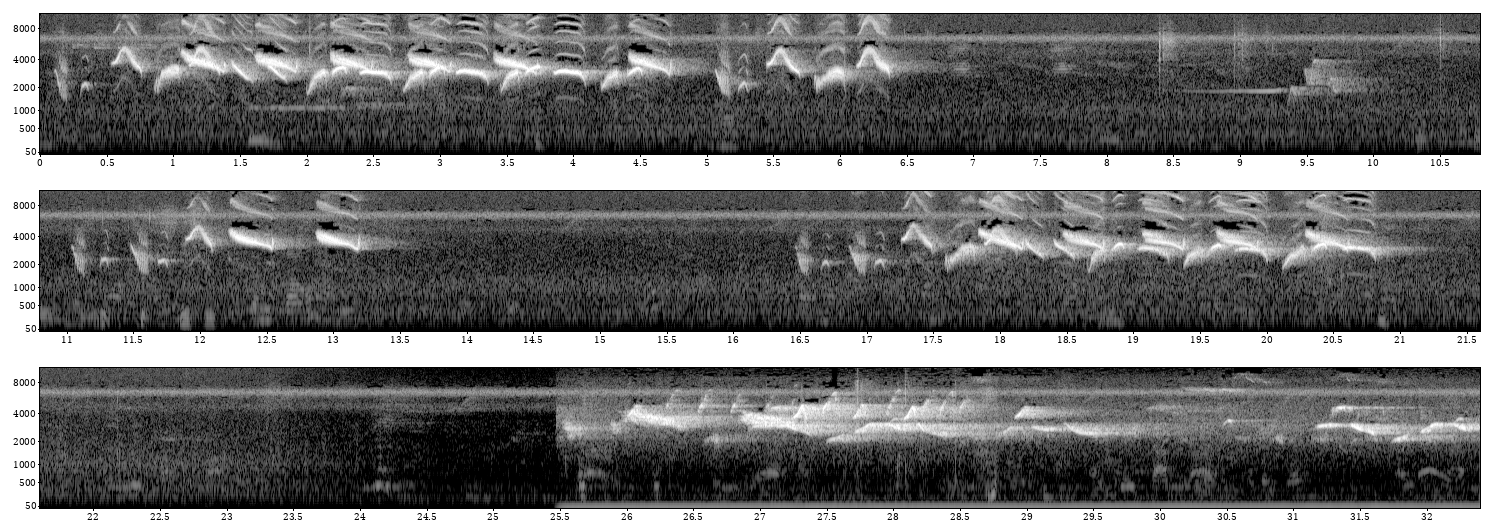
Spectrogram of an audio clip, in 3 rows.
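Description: Birds calling: three runs of rapid, sharp, falling whistled chirps over a steady high-pitched insect drone. About 25 seconds in, the sound changes abruptly to a denser, jumbled chorus of bird calls.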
